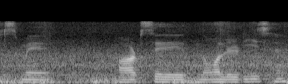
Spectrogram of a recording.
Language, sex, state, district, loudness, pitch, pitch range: Hindi, male, Chhattisgarh, Raipur, -20 LUFS, 110 Hz, 110-115 Hz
